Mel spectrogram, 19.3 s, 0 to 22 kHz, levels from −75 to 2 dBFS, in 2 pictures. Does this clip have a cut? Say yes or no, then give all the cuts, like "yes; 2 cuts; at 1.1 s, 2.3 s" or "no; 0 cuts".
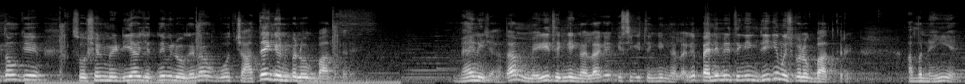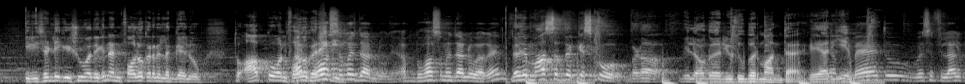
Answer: yes; 2 cuts; at 9.9 s, 14.7 s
